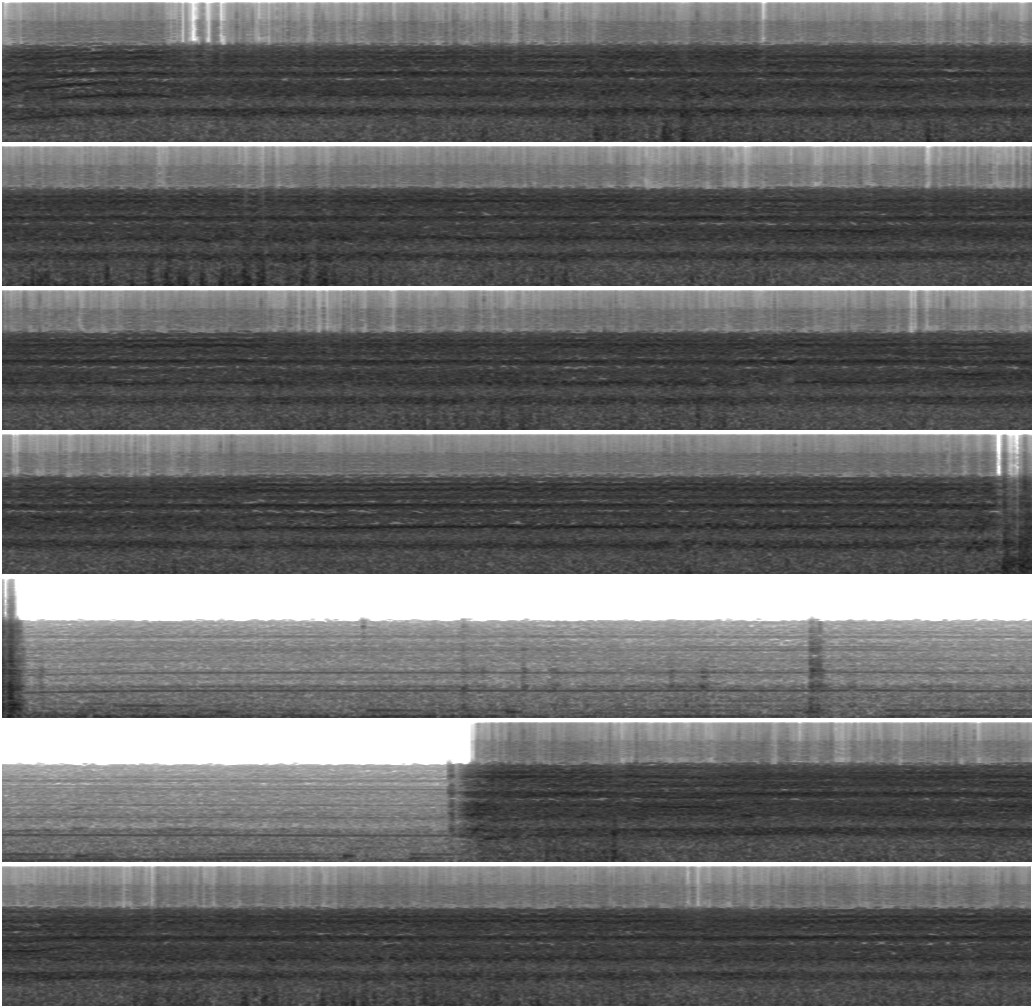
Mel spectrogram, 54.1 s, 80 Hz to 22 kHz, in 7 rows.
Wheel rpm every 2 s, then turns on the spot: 180, 230, 240, 230, 230, 230, 220, 220, 230, 230, 230, 230, 220, 210, 210, 110, 0, 0, 0, 0, 30, 210, 230, 230, 230, 230, 230.
none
